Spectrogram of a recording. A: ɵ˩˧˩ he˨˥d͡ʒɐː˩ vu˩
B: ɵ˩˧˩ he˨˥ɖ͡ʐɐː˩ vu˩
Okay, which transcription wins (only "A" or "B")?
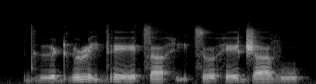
A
